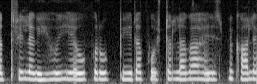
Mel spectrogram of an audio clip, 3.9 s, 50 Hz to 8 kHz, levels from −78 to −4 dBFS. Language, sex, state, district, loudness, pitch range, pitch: Hindi, female, Chhattisgarh, Sukma, -16 LUFS, 225-235 Hz, 230 Hz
